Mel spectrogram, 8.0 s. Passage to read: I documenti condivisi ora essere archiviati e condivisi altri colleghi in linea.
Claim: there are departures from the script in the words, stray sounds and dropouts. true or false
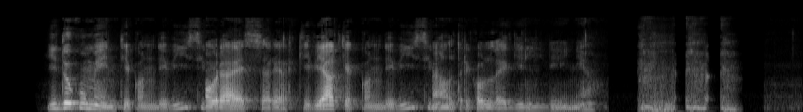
true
